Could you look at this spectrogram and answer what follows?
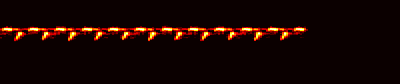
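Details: European goldfinch song in the copia malaga style, edited for teaching young birds to sing: a fast, even rattling trill of about fourteen paired high chirps over a second and a half, then silence.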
